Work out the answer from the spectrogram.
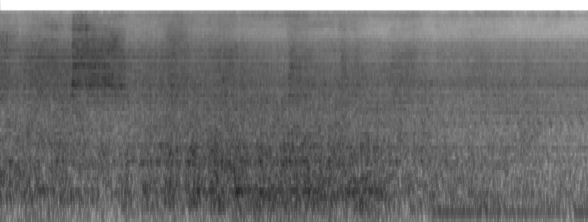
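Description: Loaded freight cars (covered hoppers and tank cars) rolling past on steel wheels, clacking over the rails with bursts of wheel squeal. The noise fades once the last car clears, about six seconds in. A steady low engine hum takes over near the end.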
